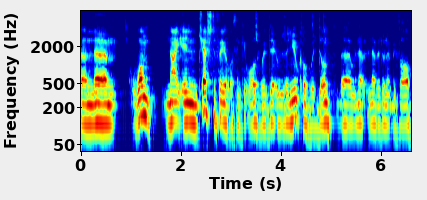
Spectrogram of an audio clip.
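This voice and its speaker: In a very clean recording with a silent background, a man with a Yorkshire accent speaks at a moderate pace in a medium pitch, with fairly even intonation and hardly any pauses. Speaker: former band musician telling stories. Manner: relaxed, anecdotal storytelling.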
